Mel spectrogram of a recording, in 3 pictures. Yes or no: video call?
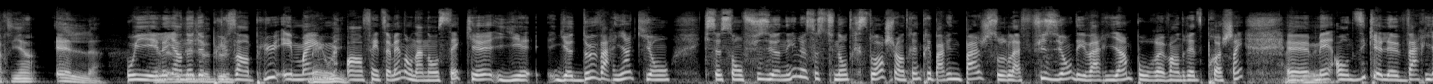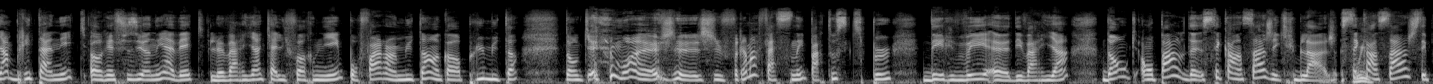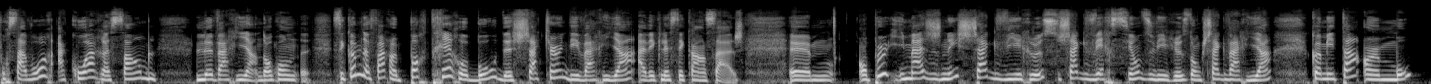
no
